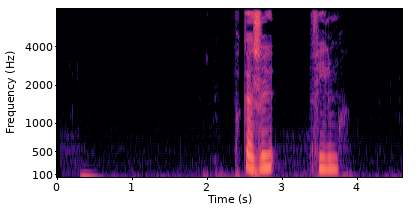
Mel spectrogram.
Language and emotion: Russian, neutral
